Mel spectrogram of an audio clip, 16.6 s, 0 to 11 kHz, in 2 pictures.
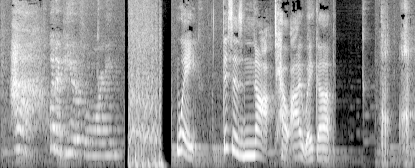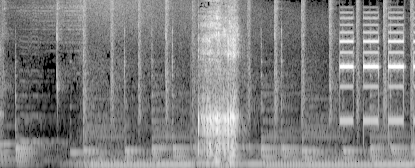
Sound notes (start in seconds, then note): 0.2 sighs; 2.5 DJ scratch; 6.7 light music; 7.5 snoring; 8.5 light music; 12.2 snoring; 13.3 light music; 15.1 alarm beeping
